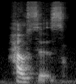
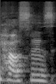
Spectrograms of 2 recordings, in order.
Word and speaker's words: Hausys: you pronounce it houses like German spelling of house plus systems houses that they don't there's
